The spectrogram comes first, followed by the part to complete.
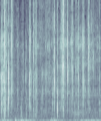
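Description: Small metal clicks and light rattling of a pop rivet being handled and offered up to a freshly drilled hole, over a steady low rumble of wind on the microphone.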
